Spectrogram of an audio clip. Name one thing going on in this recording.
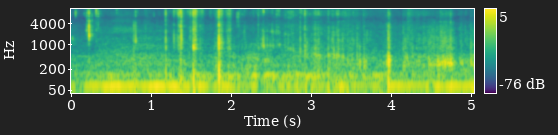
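A young woman chews crunchy cookies close to a microphone.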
